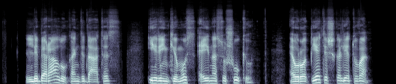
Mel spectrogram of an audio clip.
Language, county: Lithuanian, Kaunas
